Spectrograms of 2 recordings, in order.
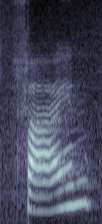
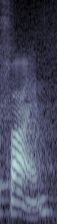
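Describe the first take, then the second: First: "fine" with the vowel stretched very long; drawn-out "fine". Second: Said in the usual way. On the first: Retold or imitated. Joking with a date over text, drawn-out "fine". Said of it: "With, like, a lot of I's". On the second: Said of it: "with one I".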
